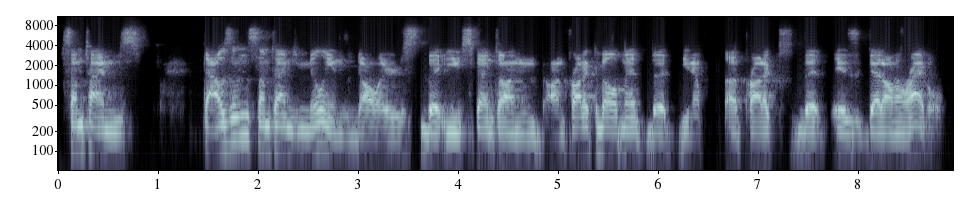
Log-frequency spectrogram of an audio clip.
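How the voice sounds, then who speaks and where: A man's voice: sits low, moderate pace, sharp tone. A man who works in marketing, speaking casually in a podcast conversation, full of "you know" and "like". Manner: chatty, many fillers like "you know" and "like". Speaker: marketing guest. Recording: muffled lo-fi audio.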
